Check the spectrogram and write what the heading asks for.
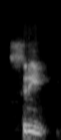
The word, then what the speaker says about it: श्री: से उच्चारण करते हैं, पहले स का साउंड प्रकट करते हैं, फिर र का साउंड प्रकट करते हैं और फिर हम ब्यारी का साउंड प्रकट करते हैं, ई का, श्री, ठीक है।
